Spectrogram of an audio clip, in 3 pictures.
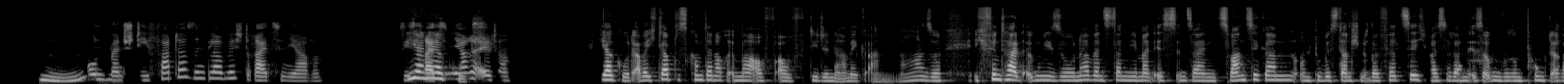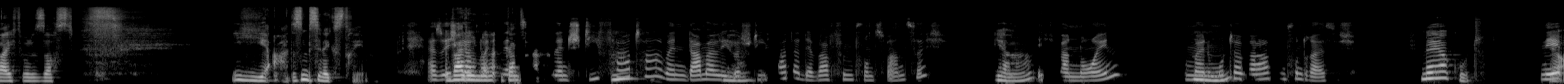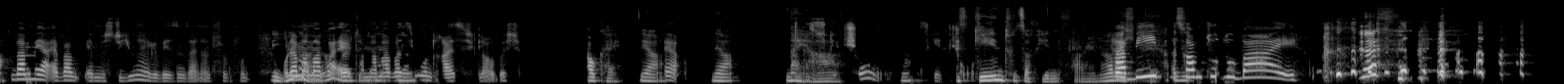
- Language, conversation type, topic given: German, unstructured, Wie findest du die richtige Balance zwischen gesunder Ernährung und Genuss?
- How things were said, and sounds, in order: breath; unintelligible speech; in Arabic: "Habibi"; distorted speech; in English: "come to"; laugh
